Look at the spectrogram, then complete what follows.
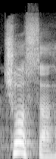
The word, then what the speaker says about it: Xhosa: Claro, él hablaba Xhosa, o XHOSA, como se pronuncia, ¿cachai?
